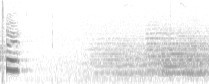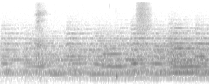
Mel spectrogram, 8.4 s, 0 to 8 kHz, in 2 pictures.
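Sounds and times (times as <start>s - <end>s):
church bells ringing: 1.7s - 8.3s.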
